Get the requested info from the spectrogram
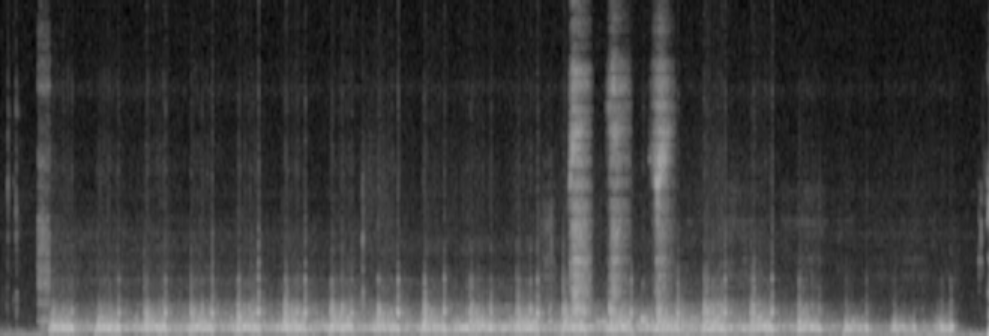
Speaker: once again. It was mitral regurgitation murmur. Please, mitral regurgitation murmur once again.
